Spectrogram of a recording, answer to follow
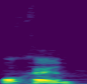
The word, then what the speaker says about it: Oresme: Também eu citei aqui o Nicolas Oren, né? Se escreve Nicolas Oresme, se pronuncia Nicolas Oren.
